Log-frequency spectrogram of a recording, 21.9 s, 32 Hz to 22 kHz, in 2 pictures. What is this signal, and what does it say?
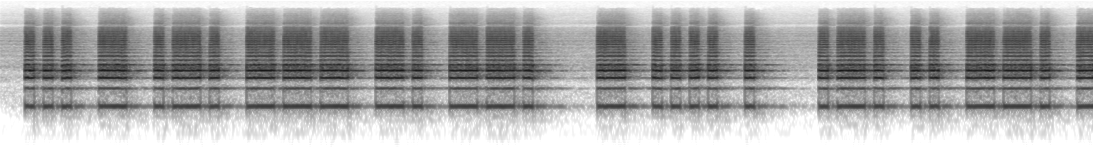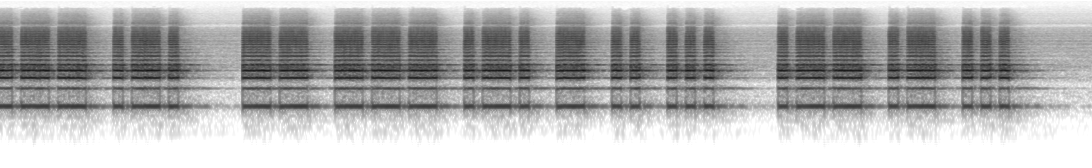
Morse code, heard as a buzzer, machine-sent, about 13 wpm, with room echo. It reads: STRONG THE RIGOR MORTIS WAS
